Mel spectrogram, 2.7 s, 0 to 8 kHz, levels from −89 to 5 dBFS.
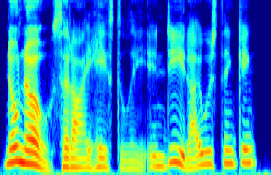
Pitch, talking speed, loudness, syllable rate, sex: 175 Hz, 200 wpm, -19 LUFS, 5.3 syllables/s, female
